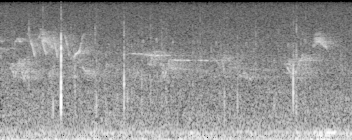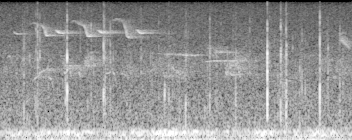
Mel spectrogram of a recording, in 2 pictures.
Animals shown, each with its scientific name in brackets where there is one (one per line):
Eastern Kingbird (Tyrannus tyrannus)
Yellow Warbler (Setophaga petechia)
Black-capped Chickadee (Poecile atricapillus)
Red-eyed Vireo (Vireo olivaceus)
Blackburnian Warbler (Setophaga fusca)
